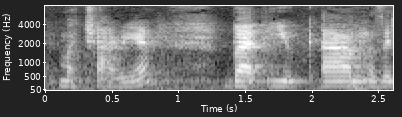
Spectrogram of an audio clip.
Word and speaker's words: Macharia: Macharia, but you um as I told you earlier, you can call me.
